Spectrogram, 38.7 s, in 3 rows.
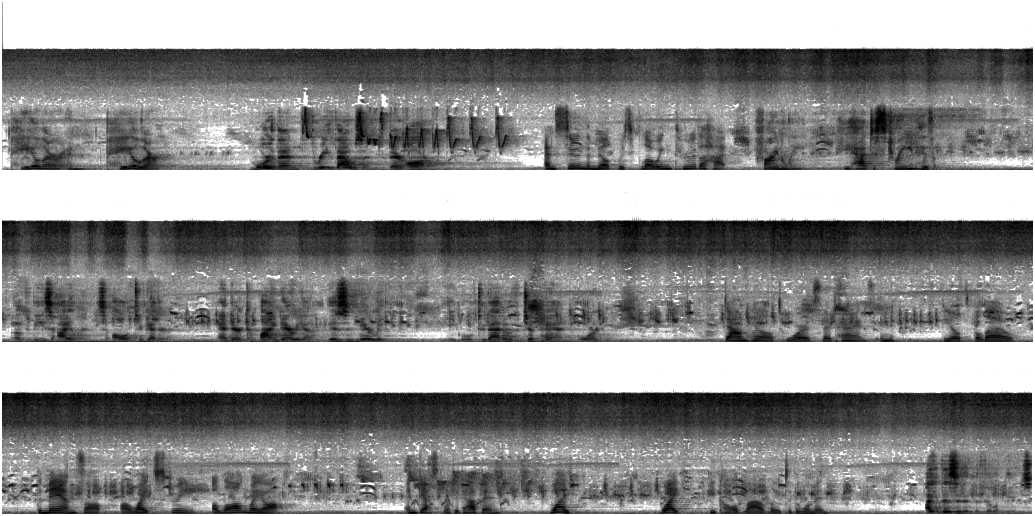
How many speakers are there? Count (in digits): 3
